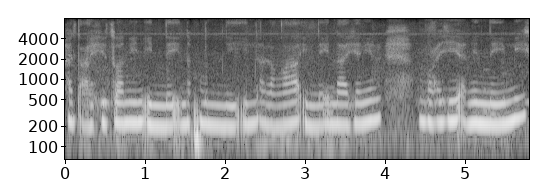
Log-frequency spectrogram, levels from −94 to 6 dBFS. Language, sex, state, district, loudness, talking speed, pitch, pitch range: Mizo, female, Mizoram, Aizawl, -13 LUFS, 175 wpm, 220 Hz, 210-230 Hz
